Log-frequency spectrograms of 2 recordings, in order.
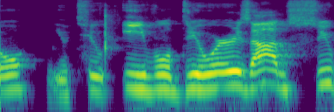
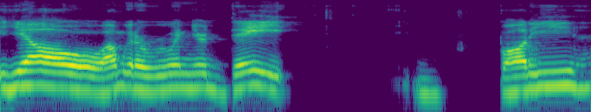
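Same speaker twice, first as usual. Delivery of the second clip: mock drunk, slurred-style speech; 2 semitones higher than usual. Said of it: "who's drunk".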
